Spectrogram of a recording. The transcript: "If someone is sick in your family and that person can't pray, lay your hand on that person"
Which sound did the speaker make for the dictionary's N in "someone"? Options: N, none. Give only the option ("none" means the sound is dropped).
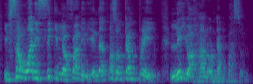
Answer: N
